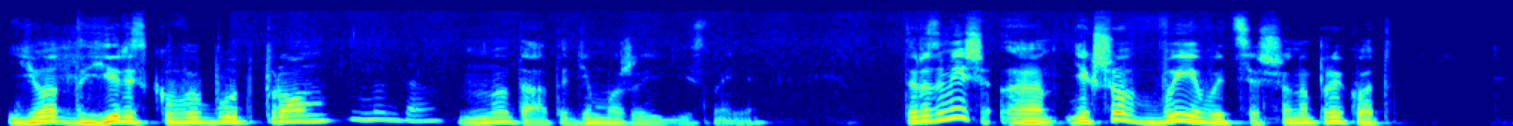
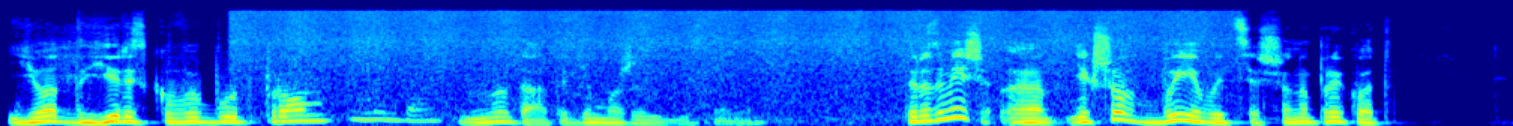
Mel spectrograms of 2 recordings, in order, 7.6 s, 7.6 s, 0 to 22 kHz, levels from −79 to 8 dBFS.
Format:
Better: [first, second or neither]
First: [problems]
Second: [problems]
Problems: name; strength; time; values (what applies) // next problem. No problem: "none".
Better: first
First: hiss; faint; from 1 to 6 s; 25 dB below the speech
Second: hiss; loud; from 1 to 6 s; 9 dB below the speech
